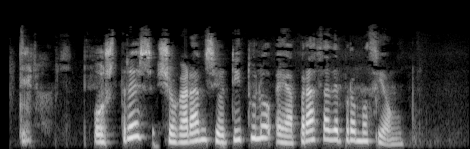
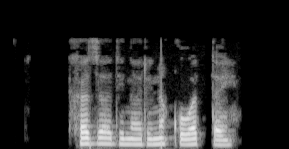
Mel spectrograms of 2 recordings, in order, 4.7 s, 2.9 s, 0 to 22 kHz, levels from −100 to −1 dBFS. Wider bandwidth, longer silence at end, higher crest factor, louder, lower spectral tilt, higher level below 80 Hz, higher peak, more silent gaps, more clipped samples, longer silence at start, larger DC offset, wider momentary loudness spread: first, 9.2 kHz vs 7.8 kHz; about the same, 0.65 s vs 0.6 s; about the same, 20 dB vs 18 dB; second, -20 LUFS vs -17 LUFS; second, -4.5 dB/octave vs -8.5 dB/octave; second, -64 dBFS vs -54 dBFS; about the same, -2 dBFS vs 0 dBFS; second, none vs 2.06-2.11 s; neither; second, 0.2 s vs 0.7 s; neither; first, 14 LU vs 5 LU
